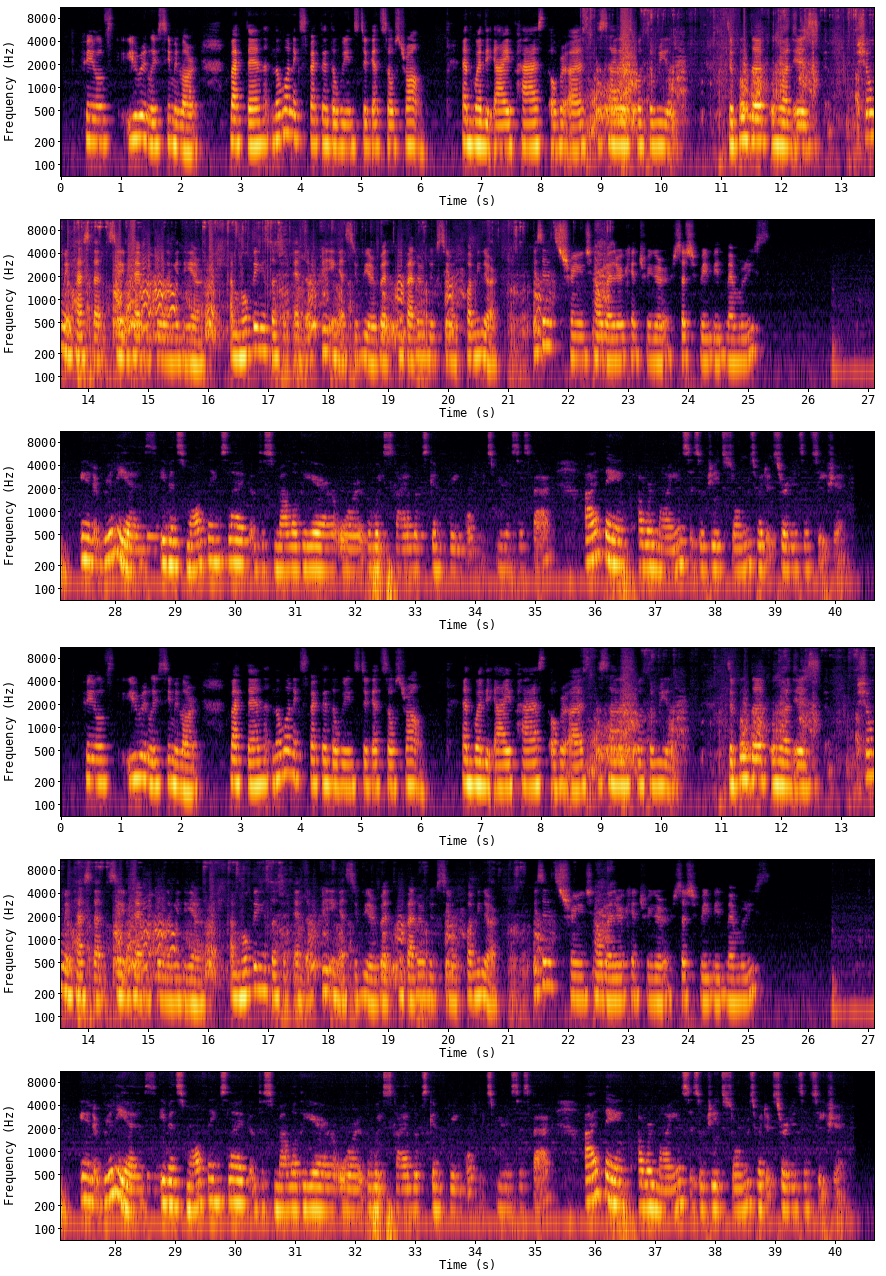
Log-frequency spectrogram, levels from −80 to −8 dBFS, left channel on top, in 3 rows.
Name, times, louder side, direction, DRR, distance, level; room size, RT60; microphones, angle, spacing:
voice 1, 0.4-0.7 1.1-6.0 6.7-10.3 10.8-12.6 13.2-15.9 16.4-20.8 21.4-25.1 28.5-28.8 31.8-32.0 37.3-37.4, left 1 dB, 50° left, 8 dB, 0.8 m, -22 dB
sound 1, 8.6-21.8 22.1-22.2 22.4-22.8, left 5 dB, 80° left, 0.6 m, -28 dB
voice 2, 27.1-40.3, equal, 50° right, 4 dB, 1.2 m, -23 dB
4.2 x 3.6 x 3.5 m, 0.28 s
head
